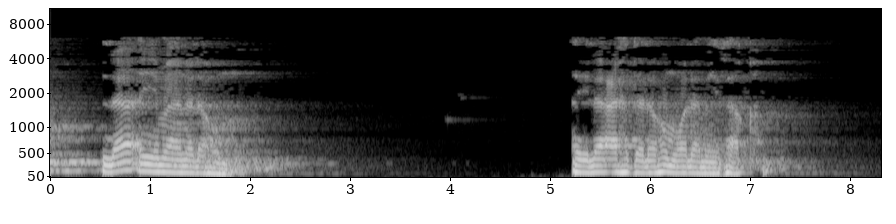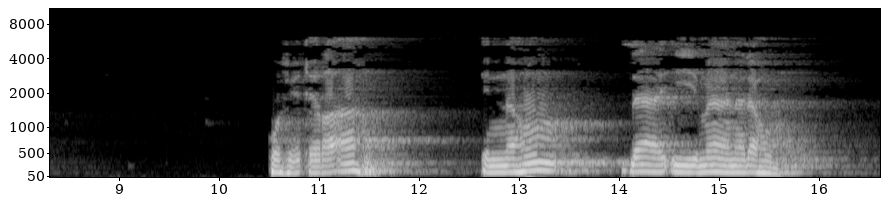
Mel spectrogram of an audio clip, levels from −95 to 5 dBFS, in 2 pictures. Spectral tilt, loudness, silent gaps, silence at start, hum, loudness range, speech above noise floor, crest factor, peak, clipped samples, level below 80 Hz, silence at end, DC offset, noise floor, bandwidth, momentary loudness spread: -9 dB/octave; -18 LUFS; none; 0 s; none; 9 LU; 69 dB; 16 dB; -4 dBFS; under 0.1%; -48 dBFS; 0.5 s; under 0.1%; -85 dBFS; 6.4 kHz; 15 LU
